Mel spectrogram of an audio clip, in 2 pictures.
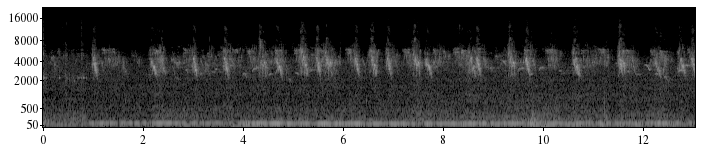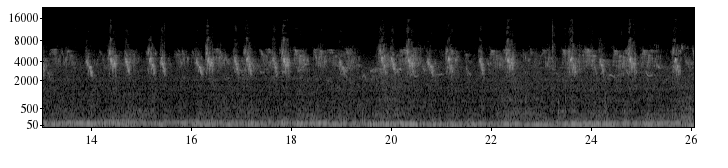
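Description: Cockatiels chirping in an aviary: a dense, uneven run of short high chirps, with a low steady hum underneath.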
